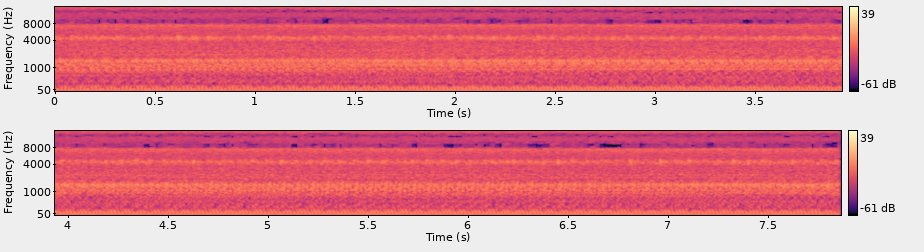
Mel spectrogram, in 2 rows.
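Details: GM 4106 bus generator, started for the first time in 2.5 years, at steady even idle with a low regular thrum and no knocks or misses; sounds good.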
